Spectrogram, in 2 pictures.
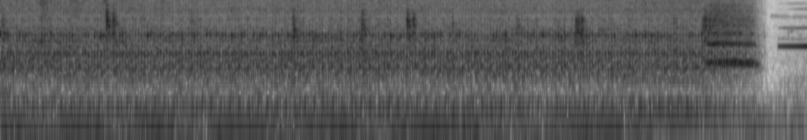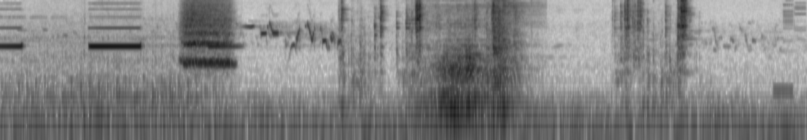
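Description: Toy tractor's diesel engine sound running steadily, cutting off about seven and a half seconds in. Short high reversing beeps follow as it backs up, then a brief hiss a little later.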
